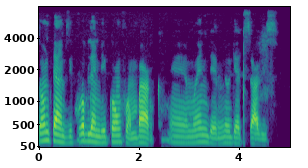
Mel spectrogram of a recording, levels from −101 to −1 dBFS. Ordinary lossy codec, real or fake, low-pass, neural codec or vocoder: none; real; 7.2 kHz; none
